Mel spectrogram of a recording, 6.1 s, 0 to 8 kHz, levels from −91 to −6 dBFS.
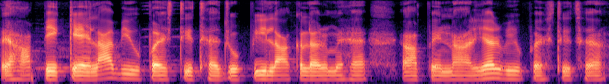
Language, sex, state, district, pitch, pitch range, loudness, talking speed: Hindi, male, Jharkhand, Deoghar, 110 Hz, 110-115 Hz, -19 LUFS, 165 wpm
